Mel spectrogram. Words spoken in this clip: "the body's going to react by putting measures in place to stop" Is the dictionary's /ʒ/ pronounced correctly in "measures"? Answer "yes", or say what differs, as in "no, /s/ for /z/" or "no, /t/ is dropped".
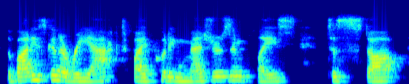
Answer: yes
